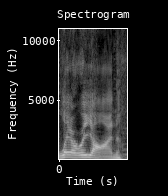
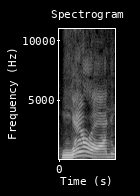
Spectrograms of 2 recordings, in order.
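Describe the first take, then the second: First: The name has three syllables, like 'la-ri-on'. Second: The name has two syllables, like 'lair-on'.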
